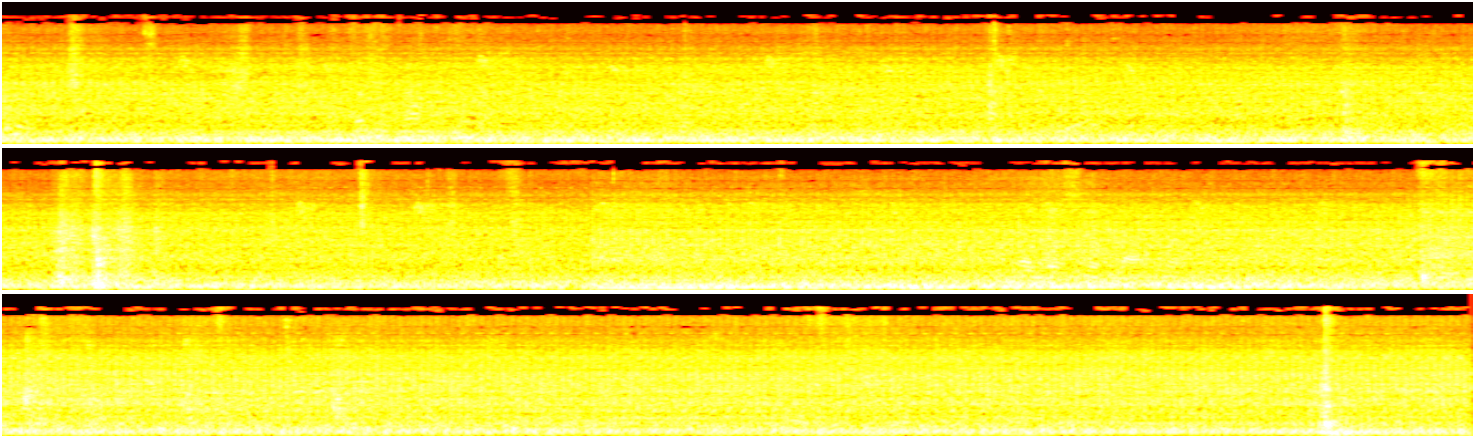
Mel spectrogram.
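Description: Steady low mechanical rumble in a covered loading bay, with a sharp knock about eight seconds in as a wooden-crated toilet is loaded into the back of an SUV.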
